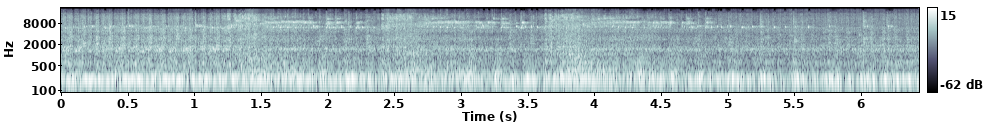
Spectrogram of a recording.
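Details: 1989 Harley Softail 93ci panhead, Mikuni HSR42 carb rebuilt and rejetted, accelerator pump turned way down: steady loping V-twin idle with clean throttle pickups, no stumbling; runs fine.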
